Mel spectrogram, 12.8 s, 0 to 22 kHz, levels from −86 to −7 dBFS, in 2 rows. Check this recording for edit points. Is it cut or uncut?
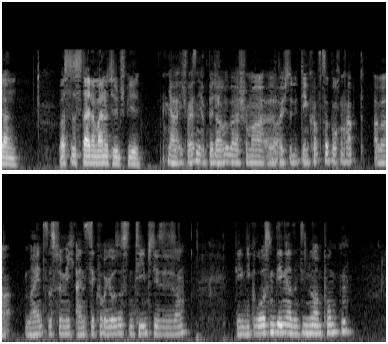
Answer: uncut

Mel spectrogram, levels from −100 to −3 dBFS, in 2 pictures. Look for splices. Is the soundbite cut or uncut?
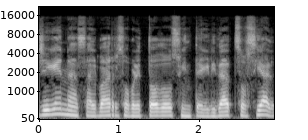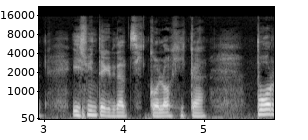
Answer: uncut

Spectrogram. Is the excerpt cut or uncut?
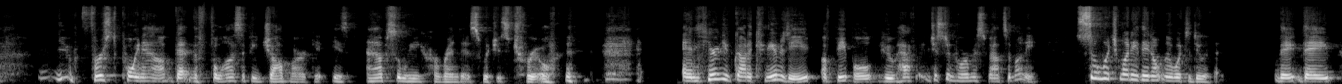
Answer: uncut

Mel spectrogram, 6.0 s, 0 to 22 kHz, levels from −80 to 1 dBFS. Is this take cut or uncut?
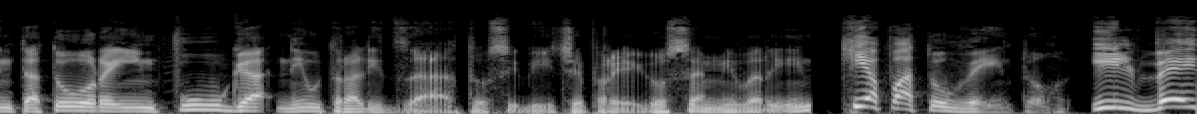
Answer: cut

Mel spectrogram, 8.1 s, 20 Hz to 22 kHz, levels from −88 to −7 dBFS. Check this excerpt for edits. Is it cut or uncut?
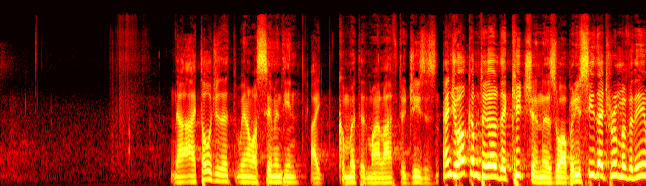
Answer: cut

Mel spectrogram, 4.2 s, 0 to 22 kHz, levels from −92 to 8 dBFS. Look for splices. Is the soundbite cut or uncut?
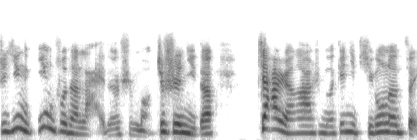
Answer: uncut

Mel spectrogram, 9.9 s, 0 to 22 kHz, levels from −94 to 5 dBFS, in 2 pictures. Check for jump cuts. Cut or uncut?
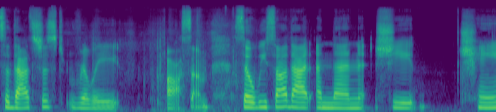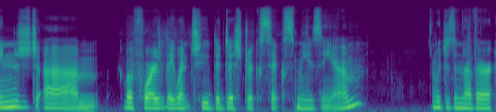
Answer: cut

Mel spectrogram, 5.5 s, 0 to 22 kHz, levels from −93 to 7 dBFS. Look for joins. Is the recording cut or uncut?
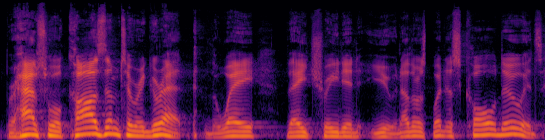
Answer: cut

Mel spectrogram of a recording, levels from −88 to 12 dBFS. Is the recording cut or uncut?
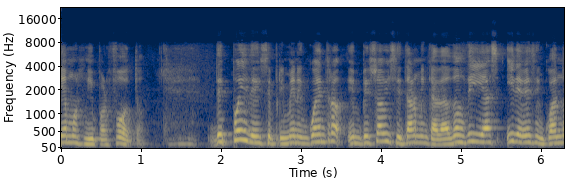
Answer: uncut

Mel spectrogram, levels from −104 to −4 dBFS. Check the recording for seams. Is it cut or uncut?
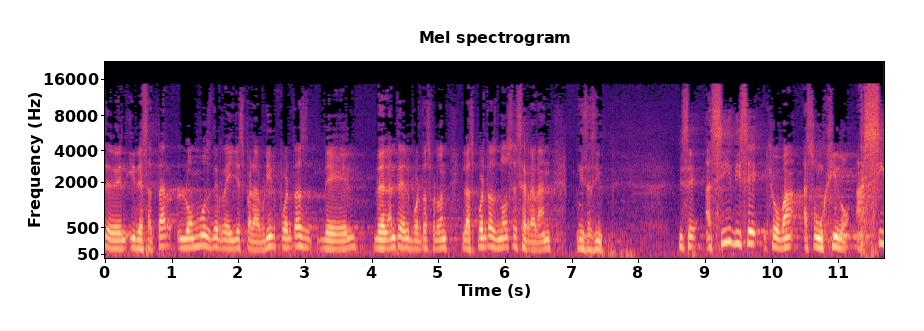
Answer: cut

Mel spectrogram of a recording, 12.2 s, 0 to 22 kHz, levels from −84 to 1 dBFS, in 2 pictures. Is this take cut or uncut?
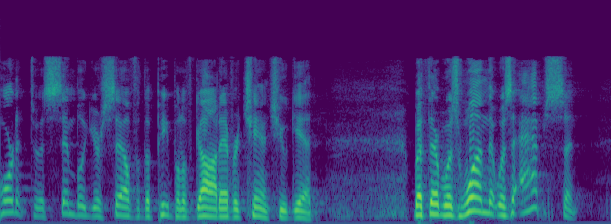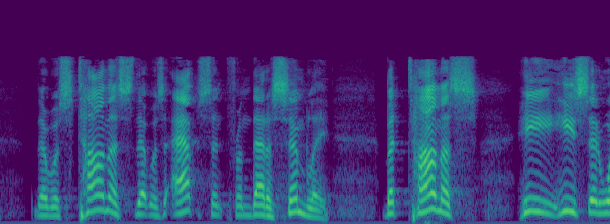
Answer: cut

